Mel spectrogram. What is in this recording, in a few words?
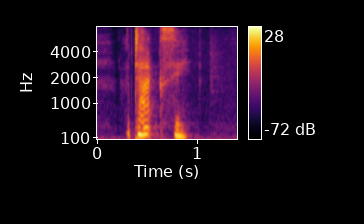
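"taxi", British English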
